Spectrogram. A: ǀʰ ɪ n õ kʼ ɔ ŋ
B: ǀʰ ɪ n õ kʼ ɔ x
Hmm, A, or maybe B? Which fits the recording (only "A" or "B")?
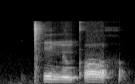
B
